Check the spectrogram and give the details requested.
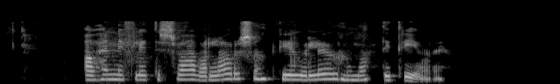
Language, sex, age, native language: Icelandic, female, 20-29, Icelandic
